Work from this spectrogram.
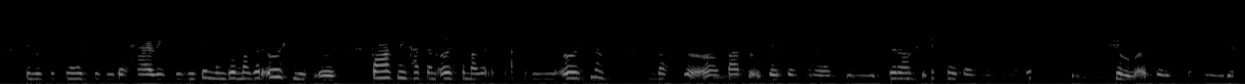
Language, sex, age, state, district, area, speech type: Kashmiri, female, 30-45, Jammu and Kashmir, Bandipora, rural, spontaneous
